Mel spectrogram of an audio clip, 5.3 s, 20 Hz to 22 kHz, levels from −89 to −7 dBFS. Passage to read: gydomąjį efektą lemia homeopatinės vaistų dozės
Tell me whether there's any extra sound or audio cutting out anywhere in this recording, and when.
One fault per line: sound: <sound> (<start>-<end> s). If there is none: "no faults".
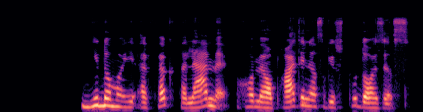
no faults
